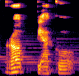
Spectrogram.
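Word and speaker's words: ろっぴゃく: Rokunya ini kunya dihapus, ininya dihapus, jadi ropyaku.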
